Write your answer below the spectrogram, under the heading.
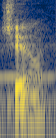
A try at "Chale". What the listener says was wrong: Kale. It's spelled Chale, but it's pronounced Kale.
